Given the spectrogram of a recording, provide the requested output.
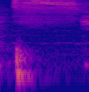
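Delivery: sizzle. Retold or imitated. Meatball dropped in hot oil.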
